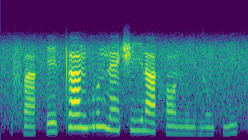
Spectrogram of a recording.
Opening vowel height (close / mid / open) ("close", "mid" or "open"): open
